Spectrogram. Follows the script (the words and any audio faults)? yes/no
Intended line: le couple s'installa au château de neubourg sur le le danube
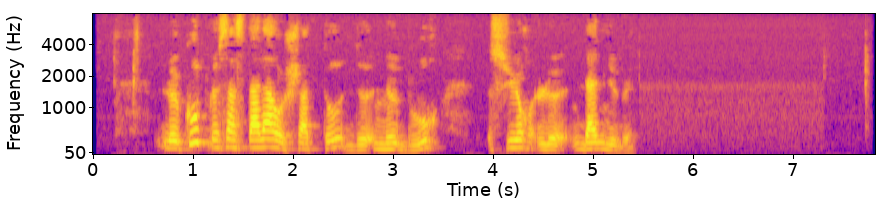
no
